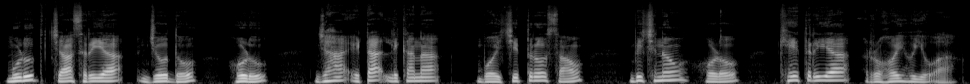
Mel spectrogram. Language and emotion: Santali, neutral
